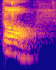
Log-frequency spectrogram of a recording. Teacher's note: अब आप बोल के देखो ट, जब हम ट बोल रहे हैं तो जो हमारी जीभ का आगे वाला हिस्सा है वो तालु को टच कर रहा है, ऊपर वाले तालु को टच कर रहा है।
